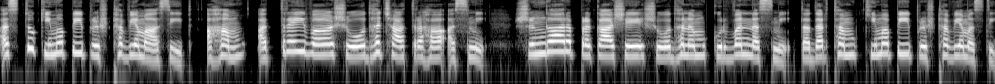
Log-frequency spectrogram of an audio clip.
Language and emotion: Sanskrit, neutral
